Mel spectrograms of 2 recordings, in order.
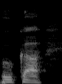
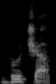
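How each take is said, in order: First: The middle consonant is a hard k sound. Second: The middle consonant is a ch sound. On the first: The speaker calls it wrong. "my great uh, transgression in the last video of continually calling it Buka" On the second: The speaker calls it right. "instead of Bucha"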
